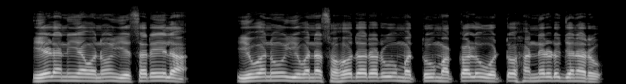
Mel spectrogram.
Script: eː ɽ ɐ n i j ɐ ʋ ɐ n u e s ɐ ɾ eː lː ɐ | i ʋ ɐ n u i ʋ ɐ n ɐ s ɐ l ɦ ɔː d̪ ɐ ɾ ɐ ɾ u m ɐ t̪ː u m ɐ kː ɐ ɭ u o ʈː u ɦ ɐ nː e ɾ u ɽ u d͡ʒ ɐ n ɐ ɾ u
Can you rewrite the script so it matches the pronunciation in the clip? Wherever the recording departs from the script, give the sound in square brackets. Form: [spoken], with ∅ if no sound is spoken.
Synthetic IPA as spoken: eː [ɭ] ɐ n i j ɐ ʋ ɐ n u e s ɐ ɾ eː [l] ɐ | i ʋ ɐ n u i ʋ ɐ n ɐ s ɐ [∅] ɦ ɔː d̪ ɐ ɾ ɐ ɾ u m ɐ t̪ː u m ɐ kː ɐ ɭ u o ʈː u ɦ ɐ nː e ɾ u ɽ u d͡ʒ ɐ n ɐ ɾ u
